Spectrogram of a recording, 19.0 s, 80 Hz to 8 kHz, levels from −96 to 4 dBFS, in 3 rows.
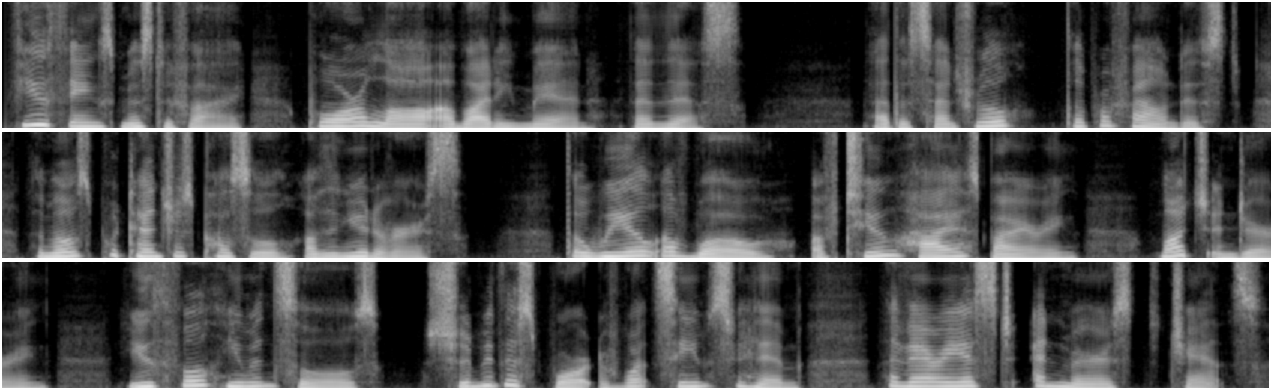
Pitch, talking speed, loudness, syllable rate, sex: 200 Hz, 150 wpm, -19 LUFS, 4.5 syllables/s, female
